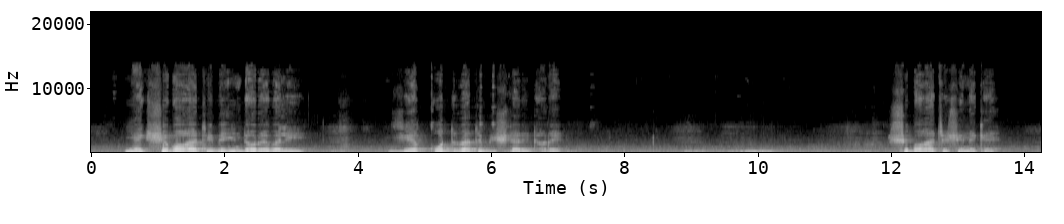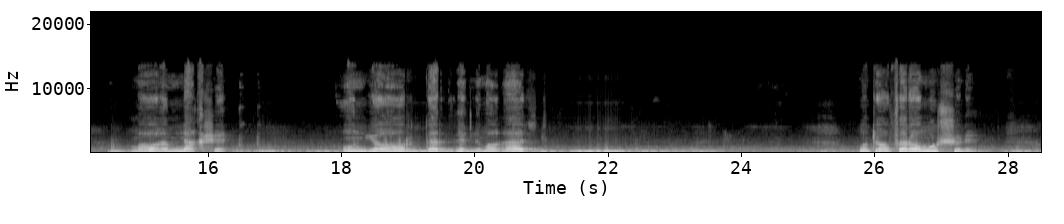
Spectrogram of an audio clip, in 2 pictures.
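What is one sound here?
An elderly man speaks slowly and calmly into a close microphone, pausing often.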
